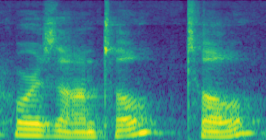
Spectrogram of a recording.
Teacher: And then at the end here, horizontal, you'll hear that we can say it with a T sound, horizontal, tul, with a little bit of a schwa. Sounds like tul with a dark L there at the end. Or American speakers will often also leave that T out and say it more like horizontal.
